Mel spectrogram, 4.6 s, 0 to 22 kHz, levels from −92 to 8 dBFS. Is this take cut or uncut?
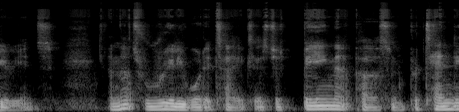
uncut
